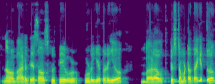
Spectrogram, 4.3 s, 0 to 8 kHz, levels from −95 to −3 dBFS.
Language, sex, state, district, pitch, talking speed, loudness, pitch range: Kannada, male, Karnataka, Bijapur, 135 Hz, 140 wpm, -13 LUFS, 130-140 Hz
